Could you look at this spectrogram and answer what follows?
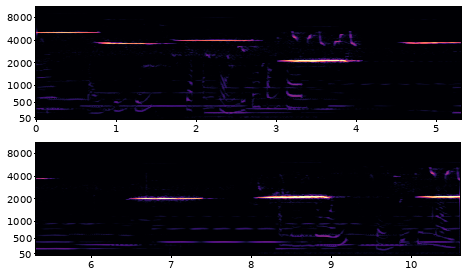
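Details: Scaly thrush call used to lure migrating birds into night nets: long, flat, thin whistles, each about a second, repeated every two seconds or so, with fainter higher notes and murmuring underneath early on.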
